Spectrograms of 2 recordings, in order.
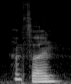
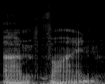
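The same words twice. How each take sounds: First: It is said in a normal voice. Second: It is said in a deep devil voice.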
